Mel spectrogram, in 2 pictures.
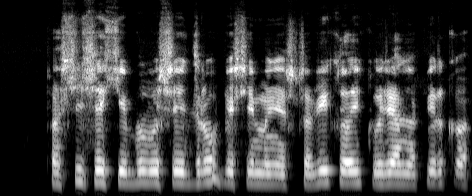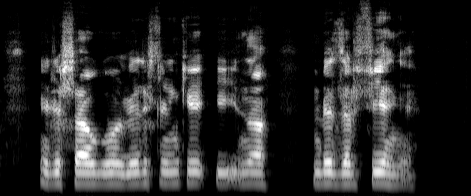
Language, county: Lithuanian, Šiauliai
